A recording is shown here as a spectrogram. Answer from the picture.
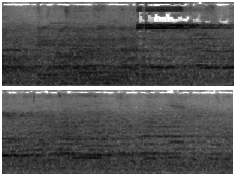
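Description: Voices and chatter echoing in a large gymnasium. About two seconds in, a short high-pitched signal sounds for about half a second as the wrestling bout is stopped.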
